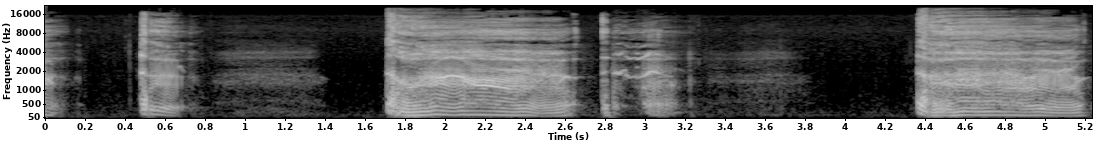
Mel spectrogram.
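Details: Adult coughing repeatedly all night: three separate harsh, voiced, forceful coughs with throat-clearing between; cough.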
